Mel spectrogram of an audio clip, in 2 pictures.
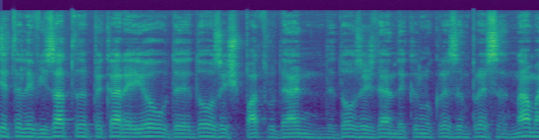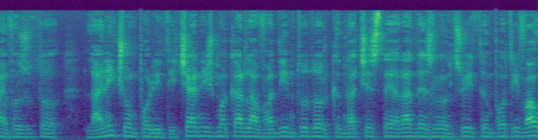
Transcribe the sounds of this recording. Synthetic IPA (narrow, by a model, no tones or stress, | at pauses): iet̪e̞le̞vizat̪əpe̞kaɾe̞je̞wd̪e̞d̪o̞wəze̞t͡ʃʃi̥pat̪ɾud̪e̞anʲd̪e̞d̪o̞wəze̞t͡ʃʲd̪e̞anʲd̪e̞kɨnd̪lukɾe̞zɨnpɾe̞sənamːajvəzut̪o̞ | lanit͡ʃʲunpo̞lit̪it͡ʃianːit͡ʃməkarlavad̪imt̪ud̪orkɨnd̪at͡ʃe̞st̪aje̞ɾad̪e̞zlənt̪suit̪ɨmpo̞t̪ɾiva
